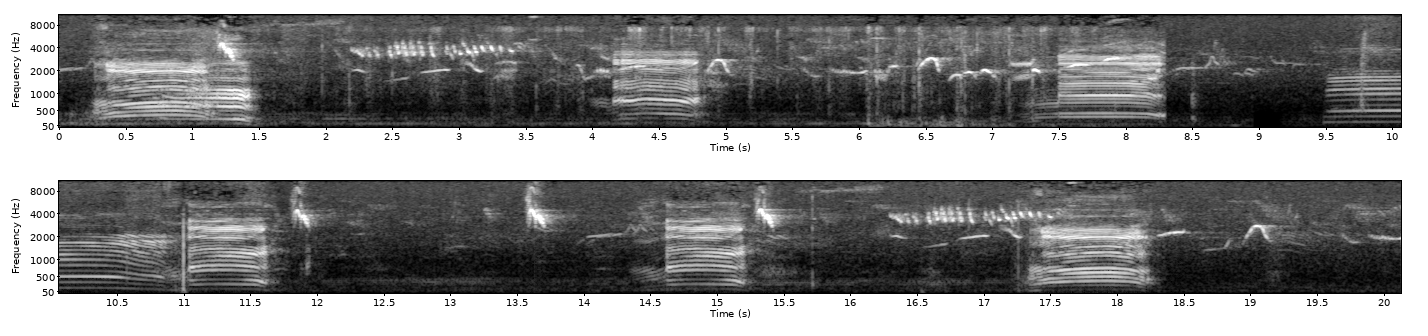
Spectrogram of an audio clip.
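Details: Herd of cows and buffaloes grazing freely on wide green pasture; roughly seven separate moos spread evenly across the recording, each a harmonic bellow about a second long, with occasional bird chirps between calls.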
